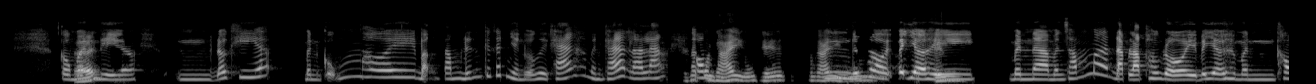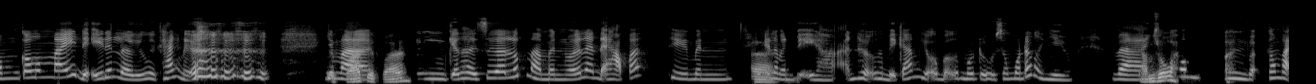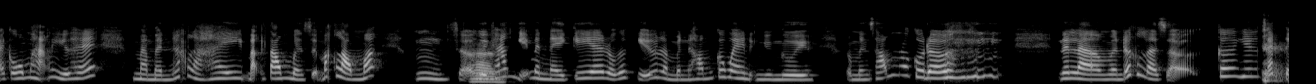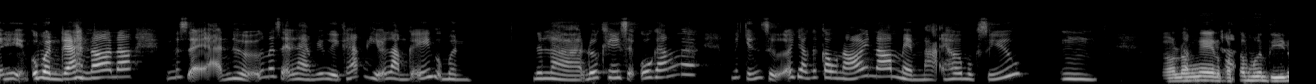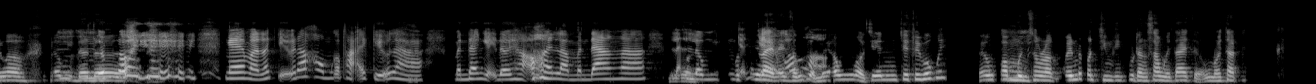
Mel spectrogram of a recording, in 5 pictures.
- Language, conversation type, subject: Vietnamese, unstructured, Bạn cảm thấy thế nào khi người khác không hiểu cách bạn thể hiện bản thân?
- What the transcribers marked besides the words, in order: tapping; other background noise; distorted speech; unintelligible speech; laughing while speaking: "nữa"; laugh; laugh; laughing while speaking: "mình"; chuckle; laughing while speaking: "rồi"; laugh; static; laughing while speaking: "họ"; unintelligible speech; unintelligible speech; in English: "comment"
